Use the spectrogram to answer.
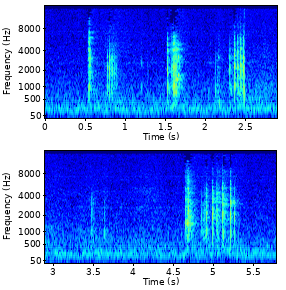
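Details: Short gritty scraping and clicking bursts of teeth rubbing together, linked with clenching, fatigue, stress and jaw pain: teeth grinding (bruxism).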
